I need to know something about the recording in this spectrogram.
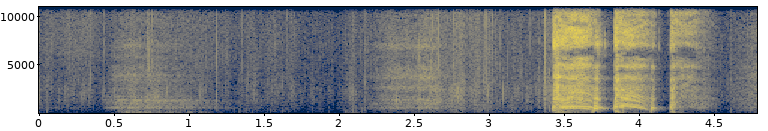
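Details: Two softer throaty sounds followed by a burst of three sharp, loud coughs.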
